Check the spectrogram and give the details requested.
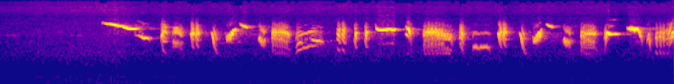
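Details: Sardinian warbler song: a fast, scratchy, rattling chatter of dense harsh notes mixed with brief high whistled slurs, running continuously for about three seconds in a quiet setting.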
